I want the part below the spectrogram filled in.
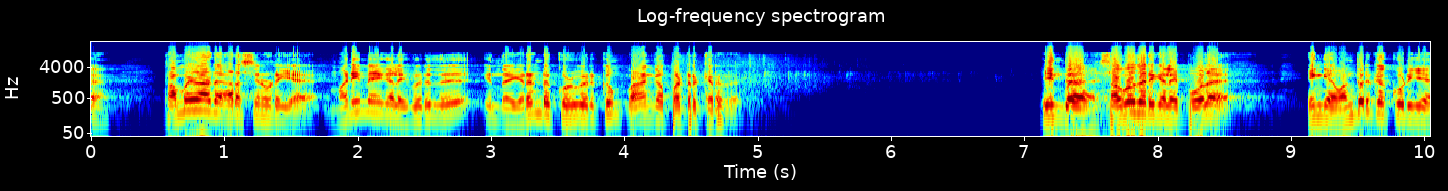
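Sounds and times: man speaking into microphone: 0.0s - 5.0s, 7.1s - 10.0s.

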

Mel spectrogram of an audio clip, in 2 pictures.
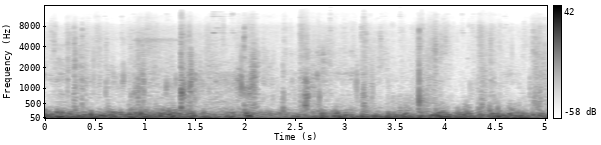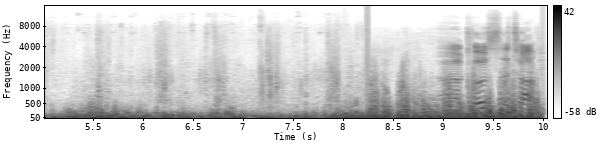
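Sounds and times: footsteps crunching on scree: 0.0s - 8.4s
wind rumbling on microphone: 0.0s - 10.0s.

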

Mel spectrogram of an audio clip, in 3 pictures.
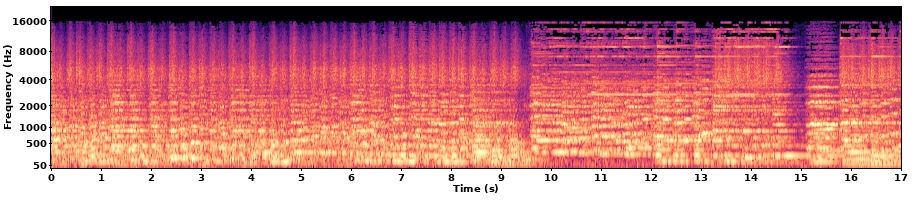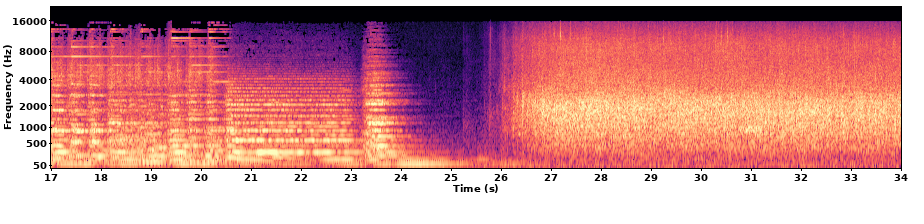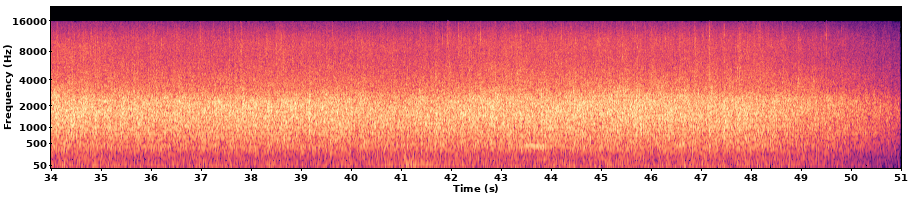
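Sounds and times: low string orchestra notes: 0.0s - 51.0s
audience applause: 25.6s - 51.0s.

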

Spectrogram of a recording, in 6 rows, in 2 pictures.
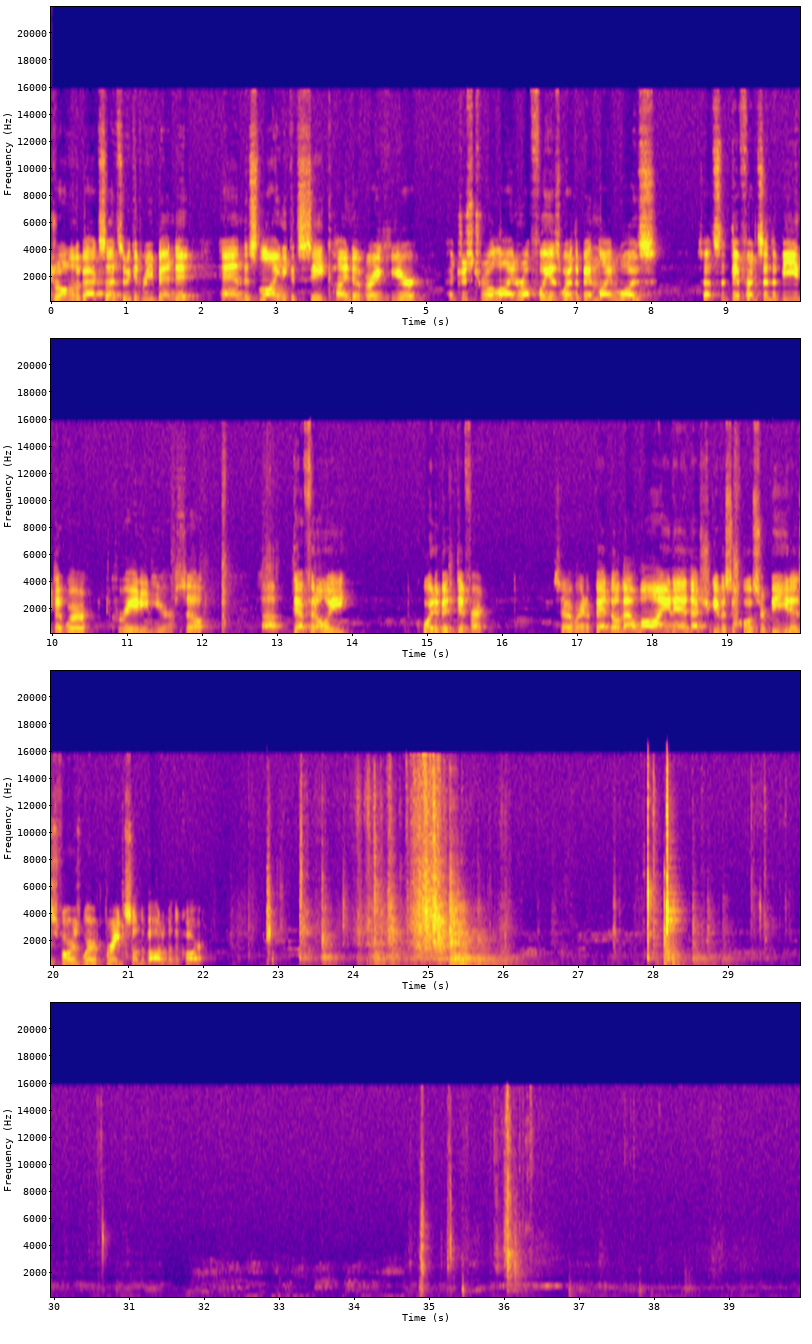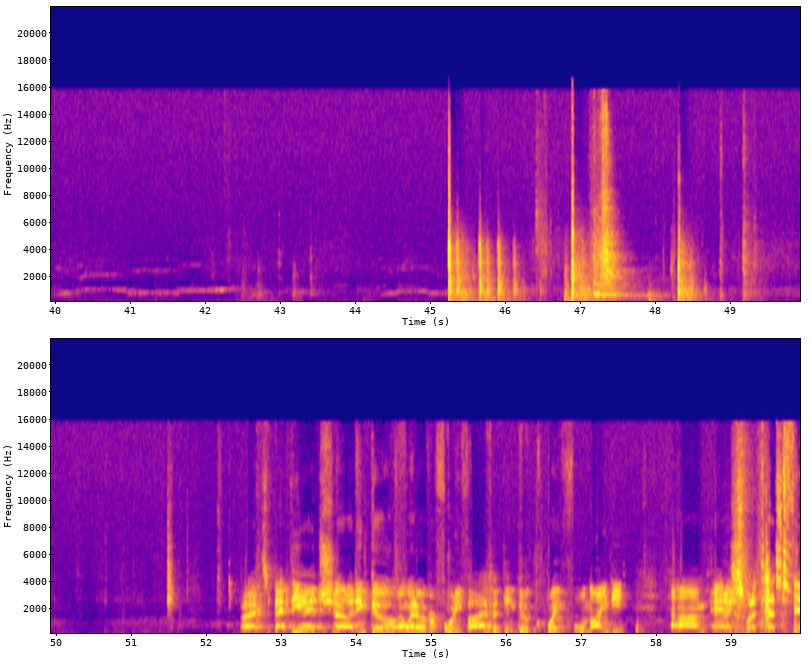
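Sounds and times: background music: 0.0s - 59.9s
sheet metal clanking and rattling: 23.4s - 26.3s, 28.1s - 29.2s, 45.3s - 49.4s.

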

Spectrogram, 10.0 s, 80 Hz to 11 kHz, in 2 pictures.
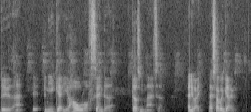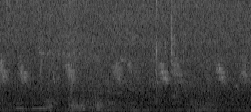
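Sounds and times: faint low hum: 0.0s - 10.0s
small bird chirping faintly: 0.0s - 10.0s.

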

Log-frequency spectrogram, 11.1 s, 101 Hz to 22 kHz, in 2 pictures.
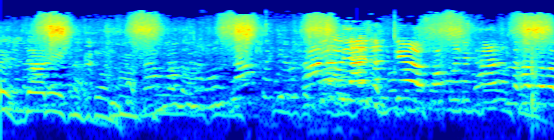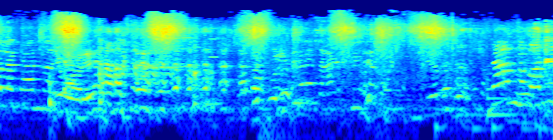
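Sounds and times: voices singing folk song: 0.0s - 10.5s
short hissing beat: 0.4s - 3.4s, 4.2s - 6.4s, 7.0s - 7.4s.

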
